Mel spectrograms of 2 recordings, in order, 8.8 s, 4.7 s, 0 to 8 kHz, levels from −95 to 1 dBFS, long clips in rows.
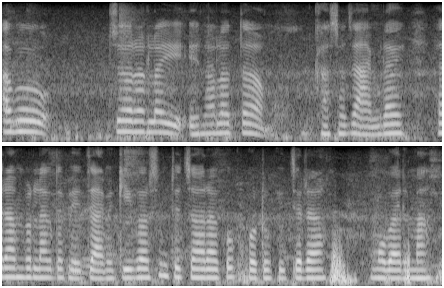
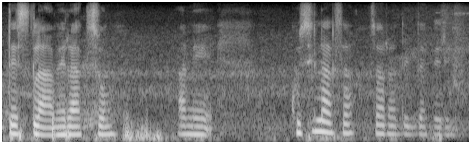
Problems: continuous background conversations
